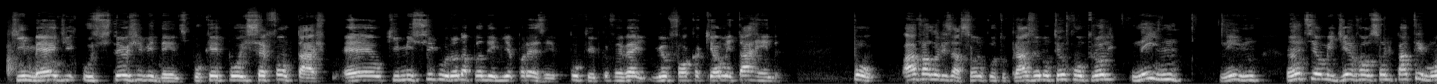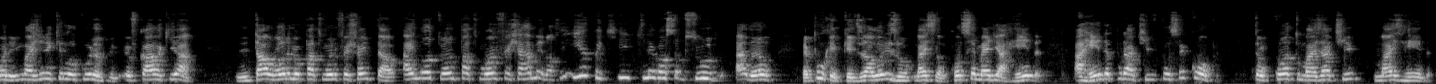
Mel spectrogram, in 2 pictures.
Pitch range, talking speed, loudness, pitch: 195-245 Hz, 225 wpm, -16 LUFS, 215 Hz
